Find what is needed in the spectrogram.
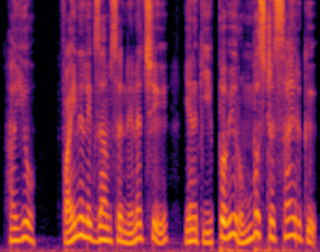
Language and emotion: Tamil, fearful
